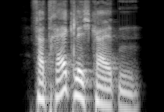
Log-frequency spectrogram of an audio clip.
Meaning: plural of Verträglichkeit
- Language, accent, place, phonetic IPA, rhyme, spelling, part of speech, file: German, Germany, Berlin, [fɛɐ̯ˈtʁɛːklɪçkaɪ̯tn̩], -ɛːklɪçkaɪ̯tn̩, Verträglichkeiten, noun, De-Verträglichkeiten.ogg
